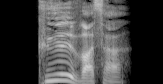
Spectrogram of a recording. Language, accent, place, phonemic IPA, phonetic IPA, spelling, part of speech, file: German, Germany, Berlin, /ˈkyːlˌvasəʁ/, [ˈkʰyːlˌvasɐ], Kühlwasser, noun, De-Kühlwasser.ogg
- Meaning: coolant (especially in a car radiator)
